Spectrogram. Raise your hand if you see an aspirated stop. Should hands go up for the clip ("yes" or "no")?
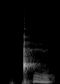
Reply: yes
